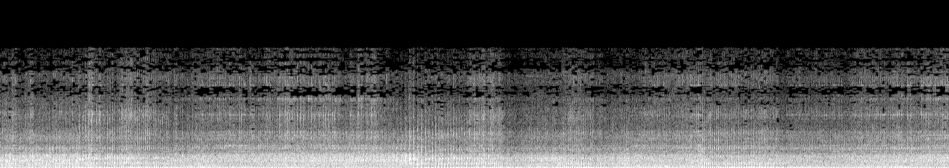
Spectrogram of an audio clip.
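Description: A tractor engine revs up and down as a throttle is worked.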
